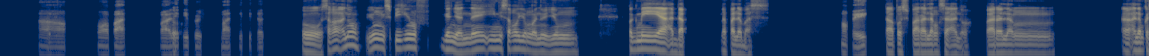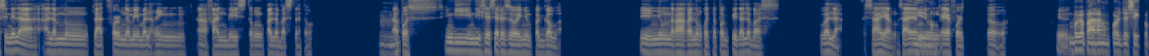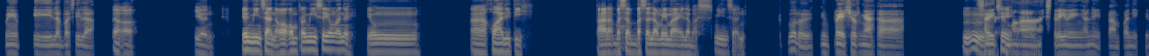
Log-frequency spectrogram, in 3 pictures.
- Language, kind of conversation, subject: Filipino, podcast, Paano ka pumipili ng mga palabas na papanoorin sa mga platapormang pang-estriming ngayon?
- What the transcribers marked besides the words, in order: other background noise; in English: "fan base"; in English: "for the sake of"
